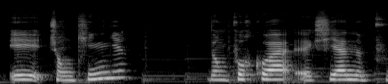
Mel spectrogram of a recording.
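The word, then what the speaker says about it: Chongqing: Donc j'ai noté trois villes, attention à la prononciation. Shian, Shengdu et Chong King.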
